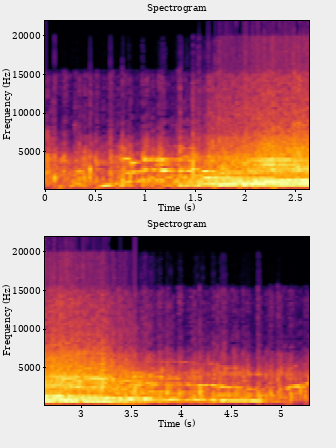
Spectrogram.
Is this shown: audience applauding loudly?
yes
